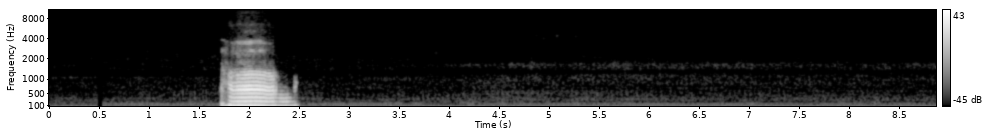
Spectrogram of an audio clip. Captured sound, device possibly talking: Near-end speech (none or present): present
